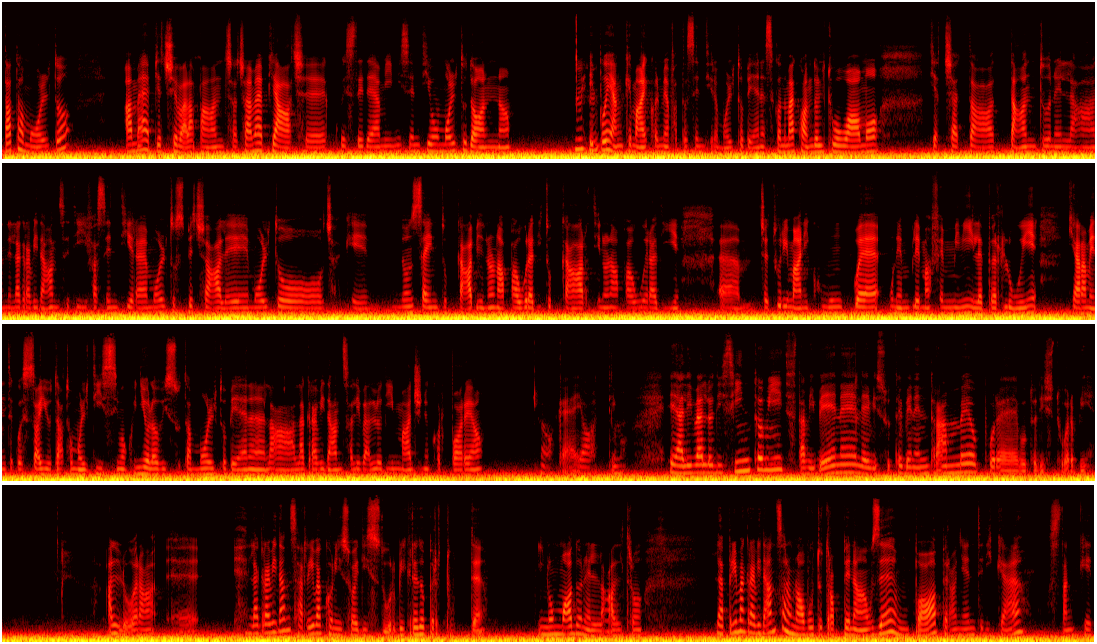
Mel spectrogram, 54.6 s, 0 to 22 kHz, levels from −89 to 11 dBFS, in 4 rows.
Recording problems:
low rumble; loud; throughout; 3 dB below the speech

